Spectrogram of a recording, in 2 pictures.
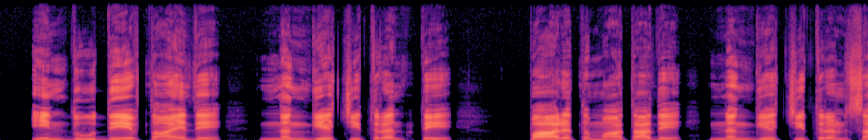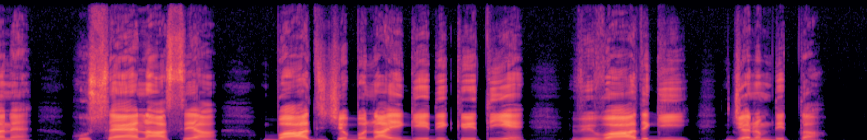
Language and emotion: Dogri, neutral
